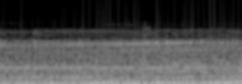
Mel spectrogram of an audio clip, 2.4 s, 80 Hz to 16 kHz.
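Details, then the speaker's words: Milwaukee M12 transfer pump just swapped to a fully charged 4.0 battery: strong, steady low motor hum with no surging or fading; the previous battery died and the pump did not sound like this on it; normal running. "So I'm going to swap this out right now with this other 4.0, and we're gonna continue on. So have a listen. That is a full energized battery."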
